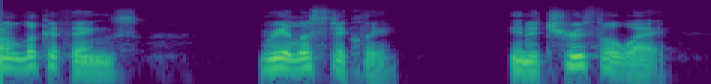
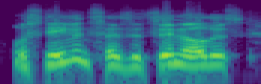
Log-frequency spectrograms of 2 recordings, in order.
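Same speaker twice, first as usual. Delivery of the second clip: higher, louder mock of a gullible fan; lightly voiced gullible fan; mock eager follower; 7 semitones higher, 8 dB louder than usual. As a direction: parrot it like a naive viewer. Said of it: "This is where human minds go".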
